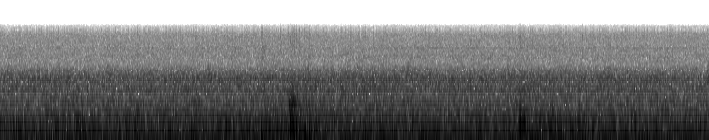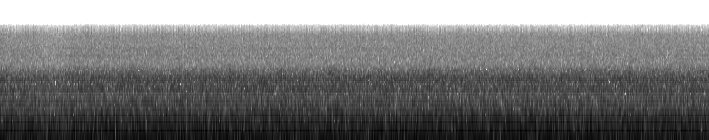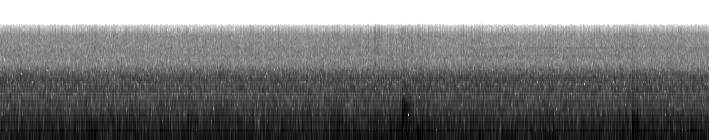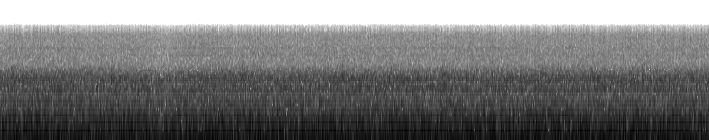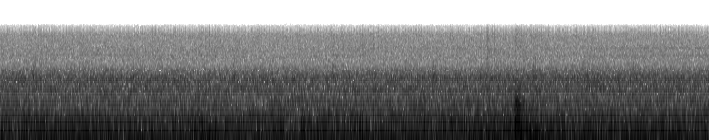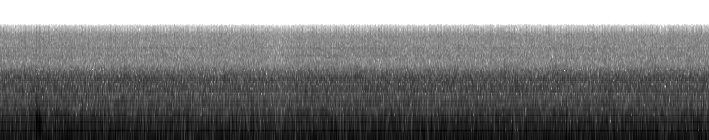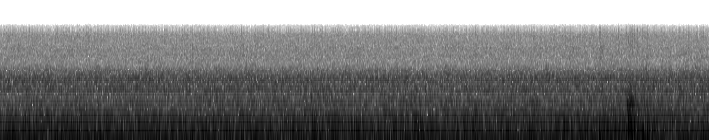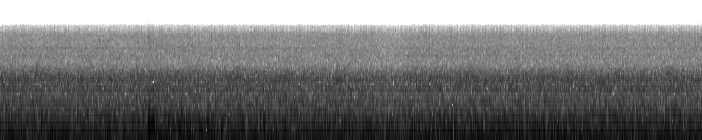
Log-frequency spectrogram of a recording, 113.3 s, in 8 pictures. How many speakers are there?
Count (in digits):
0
